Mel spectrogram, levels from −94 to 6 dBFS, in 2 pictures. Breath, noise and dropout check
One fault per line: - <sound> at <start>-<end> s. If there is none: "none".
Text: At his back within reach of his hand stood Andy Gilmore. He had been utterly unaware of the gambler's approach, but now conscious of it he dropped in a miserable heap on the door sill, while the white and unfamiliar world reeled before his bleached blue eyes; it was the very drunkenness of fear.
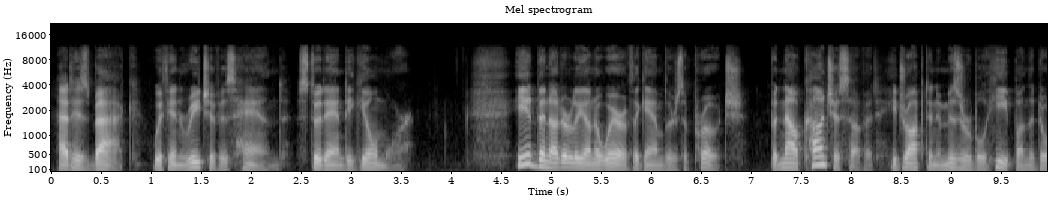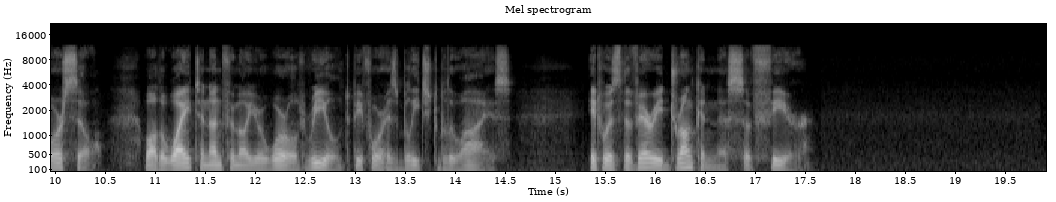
none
